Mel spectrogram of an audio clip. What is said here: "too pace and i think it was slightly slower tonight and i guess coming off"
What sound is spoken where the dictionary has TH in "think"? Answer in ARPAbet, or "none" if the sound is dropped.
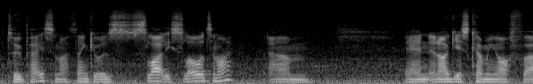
TH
